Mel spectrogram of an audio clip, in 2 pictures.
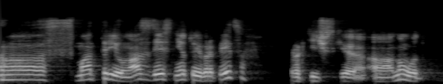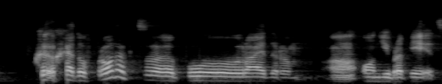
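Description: Here a man talks at a very slow pace with a fairly high pitch. His pitch variation is ordinary and his loudness very even. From Ukraine, Kyiv. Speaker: growth marketing manager. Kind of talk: casual interview.

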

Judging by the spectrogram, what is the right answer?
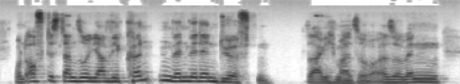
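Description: The recording is very clean, with a silent background, and the pace is fairly quick. It has a plain, everyday voice with ordinary pitch variation. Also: man. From Siegen, Germany. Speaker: podcast co-host. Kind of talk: interview.

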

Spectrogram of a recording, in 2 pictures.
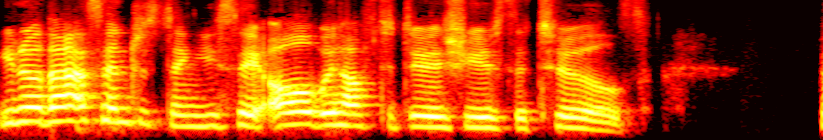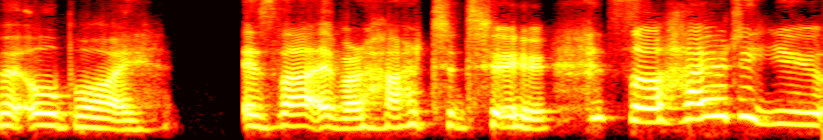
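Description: A plain, everyday voice, from a woman with a fairly high pitch, lively intonation, big swings in loudness and a moderate pace. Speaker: podcast host, psychotherapist. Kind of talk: interview conversation.

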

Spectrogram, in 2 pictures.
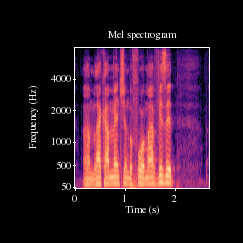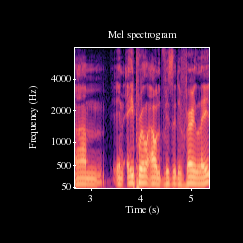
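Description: The voice moves at a moderate pace with a monotone, flat intonation. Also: man, medium pitch for a man. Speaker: track and field coach. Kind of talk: casual chat. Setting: studio.

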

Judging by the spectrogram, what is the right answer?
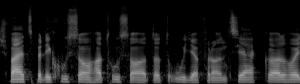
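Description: A man with a plain, everyday voice talks at a fairly slow pace and fairly low pitch. The recording is very clean with a silent background, and the sound is dry and close with no echo. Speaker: sports podcast host. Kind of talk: casual sports discussion. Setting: in-person recording, sitting face to face.

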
